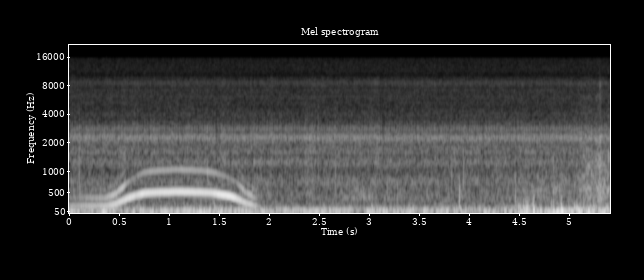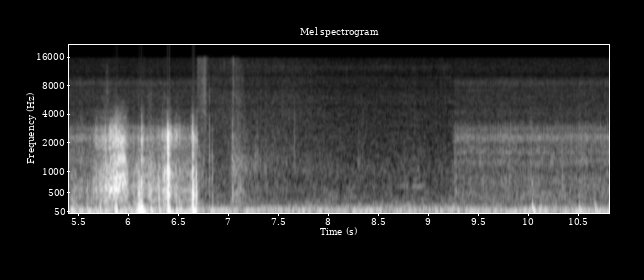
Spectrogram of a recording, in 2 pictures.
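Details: A brown tabby community cat named Nyahha, chatty and seeking affection at a cat gathering, gives one clear arched meow that rises then falls, followed by quiet background hum and a few sharp knocks.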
